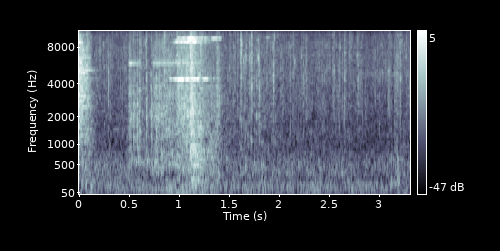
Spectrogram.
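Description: An explosion bursts nearby.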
